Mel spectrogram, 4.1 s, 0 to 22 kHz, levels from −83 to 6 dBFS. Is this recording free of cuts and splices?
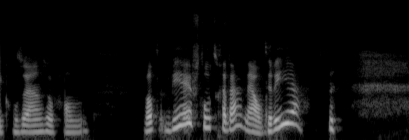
no; 3 cuts; at 1.6 s, 2.0 s, 2.6 s

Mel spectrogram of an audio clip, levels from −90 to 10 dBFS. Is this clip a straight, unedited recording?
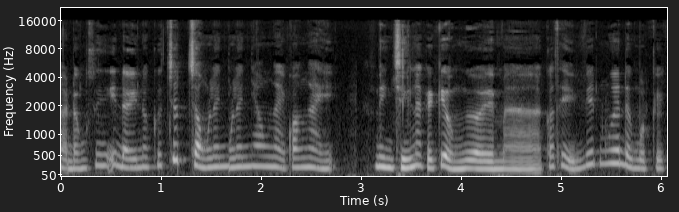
no; 1 cut; at 1.7 s

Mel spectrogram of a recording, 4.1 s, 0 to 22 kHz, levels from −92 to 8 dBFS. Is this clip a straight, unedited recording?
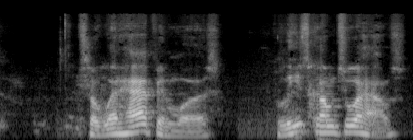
no; 1 cut; at 2.4 s

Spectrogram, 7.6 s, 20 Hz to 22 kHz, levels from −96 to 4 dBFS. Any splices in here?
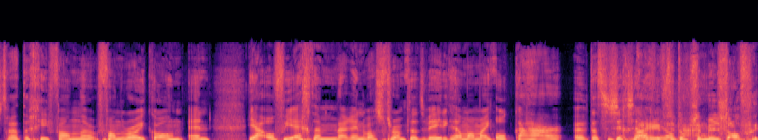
yes; 4 cuts; at 3.3 s, 3.9 s, 4.5 s, 4.9 s

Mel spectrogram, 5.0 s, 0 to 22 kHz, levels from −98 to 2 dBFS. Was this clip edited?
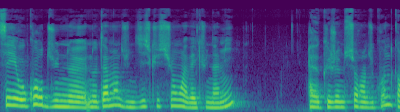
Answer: no; 0 cuts

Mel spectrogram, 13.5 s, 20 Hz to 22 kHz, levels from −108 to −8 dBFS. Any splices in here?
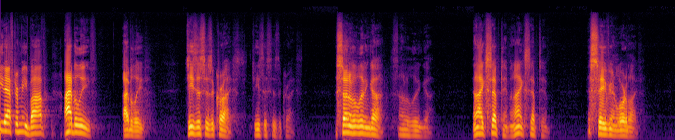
yes; 1 cut; at 12.5 s

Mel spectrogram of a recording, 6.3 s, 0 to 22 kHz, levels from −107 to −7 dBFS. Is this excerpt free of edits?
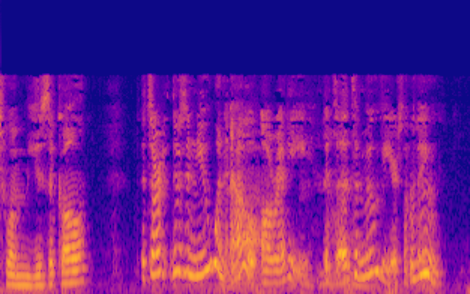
yes; 0 cuts

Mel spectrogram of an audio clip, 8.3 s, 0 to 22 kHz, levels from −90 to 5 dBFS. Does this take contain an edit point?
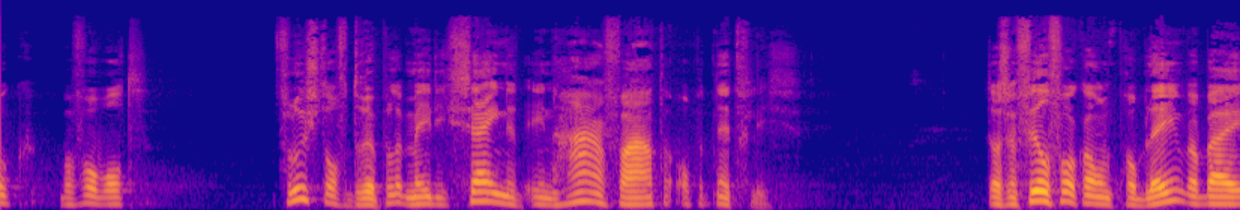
yes; 1 cut; at 3.5 s

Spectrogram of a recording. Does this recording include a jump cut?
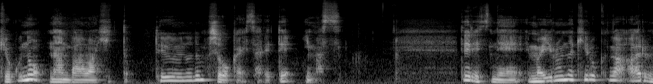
yes; 1 cut; at 4.6 s

